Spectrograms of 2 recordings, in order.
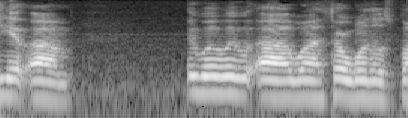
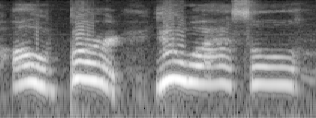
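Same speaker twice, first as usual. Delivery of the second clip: much higher, louder, slow mock outrage; angry yell at Bert; 12 semitones higher, 8 dB louder, slower than usual. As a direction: yell it like a furious cheated friend. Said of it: "He's like".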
